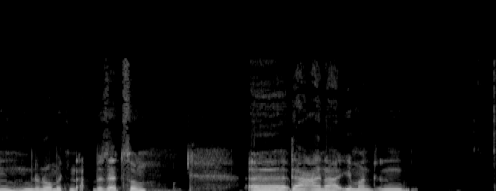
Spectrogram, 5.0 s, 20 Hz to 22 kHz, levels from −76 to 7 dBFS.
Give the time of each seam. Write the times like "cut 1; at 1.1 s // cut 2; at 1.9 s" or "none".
cut 1; at 0.9 s // cut 2; at 2.9 s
